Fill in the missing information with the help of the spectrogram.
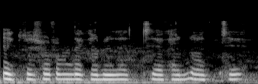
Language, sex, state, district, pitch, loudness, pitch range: Bengali, female, Tripura, West Tripura, 230 Hz, -16 LUFS, 225-235 Hz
